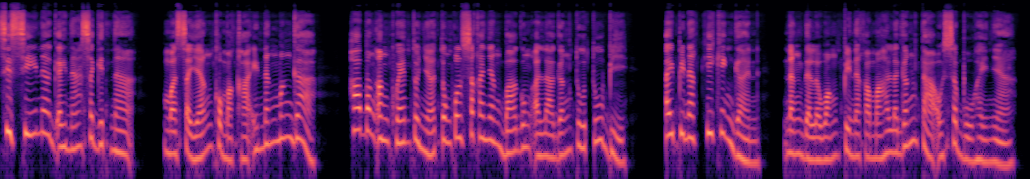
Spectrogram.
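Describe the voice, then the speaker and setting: A woman reading a dramatic love story as a narrator, in emotive, measured phrases. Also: mid-range voice, sing-song, darkish tone, no room sound, studio quality.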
